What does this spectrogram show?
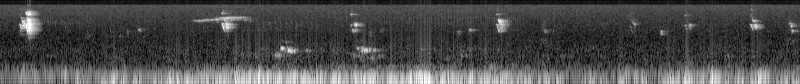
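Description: Faint, scattered short chirps from small birds, the sharpest about a quarter of a second in, over a low steady rumble.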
